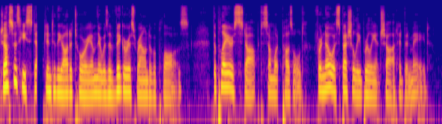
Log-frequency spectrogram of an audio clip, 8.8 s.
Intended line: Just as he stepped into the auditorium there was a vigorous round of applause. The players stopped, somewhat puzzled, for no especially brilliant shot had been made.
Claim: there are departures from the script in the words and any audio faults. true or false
true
